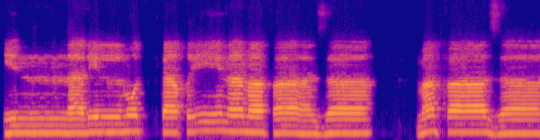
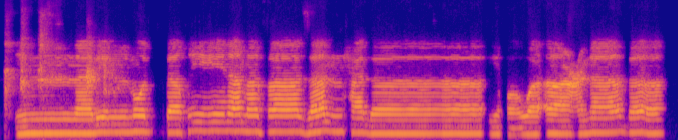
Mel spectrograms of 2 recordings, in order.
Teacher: Nah, itu 2 harokat. Za asalnya mafazan ya, fatatain. Namun ketika waqaf maka dipanjangkan ya menjadi 2 harokat, dan itu yang disebut dengan mat iwad. Ya. Dan ini menjadi catatan bahwasanya mat iwad itu berlaku hanya saat waqaf saja.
